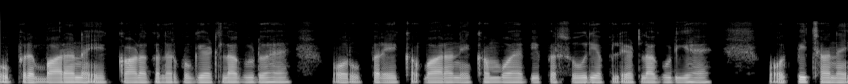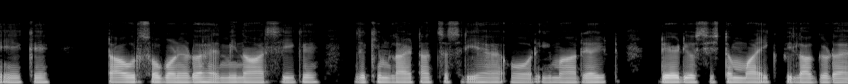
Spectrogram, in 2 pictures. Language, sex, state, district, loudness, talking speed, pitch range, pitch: Marwari, male, Rajasthan, Nagaur, -20 LUFS, 175 wpm, 100-105 Hz, 100 Hz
